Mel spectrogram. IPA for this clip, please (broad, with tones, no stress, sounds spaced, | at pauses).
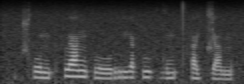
t͡ɕʰ o˨˩ n pʰ l a˥˩ ŋ k l oː˩˦ r i˥˩ a̯ k l u˥˩ k̚ d o˦˥ m tʰ a˦˥ j t͡ɕ a˨˩ m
